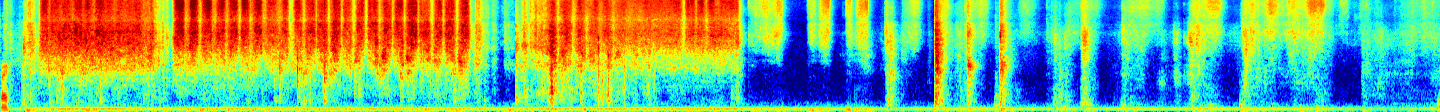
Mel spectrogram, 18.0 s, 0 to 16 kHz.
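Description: Light hand sanding of a cured polyurethane finish on a segmented maple vessel with 320-grit sandpaper, a scuff-sand between coats. Quick back-and-forth strokes, dense and loud for about the first nine seconds, then lighter, scattered strokes.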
